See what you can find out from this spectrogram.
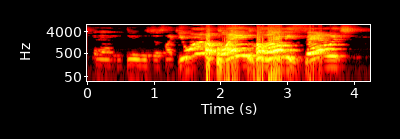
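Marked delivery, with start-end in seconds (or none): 1.3-3.8 very loud, very high, slow holler. Retelling what a loud deli guy said back: imitating someone yelling. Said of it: "why are you yelling?".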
